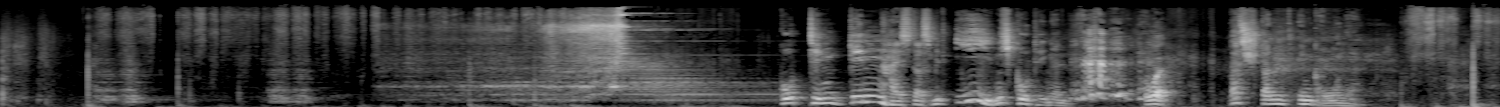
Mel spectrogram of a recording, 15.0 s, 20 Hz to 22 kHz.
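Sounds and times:
chalk scratching across a school blackboard: 0.9 - 7.0, 14.0 - 14.9
speech: 7.8 - 13.7.

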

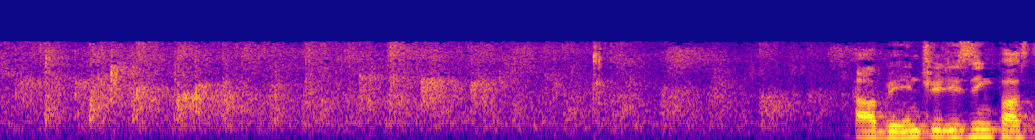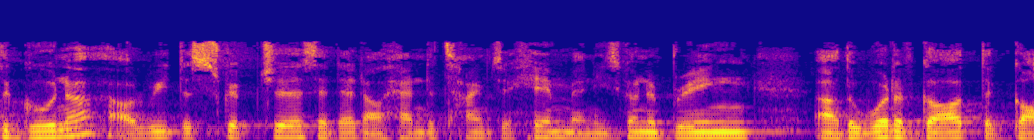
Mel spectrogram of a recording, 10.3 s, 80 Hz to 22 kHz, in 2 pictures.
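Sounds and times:
audience applauding a guest speaker: 0.0 - 4.6
speech: 4.3 - 10.3.

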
